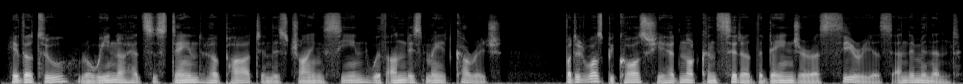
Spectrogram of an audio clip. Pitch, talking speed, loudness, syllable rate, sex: 90 Hz, 170 wpm, -20 LUFS, 5.3 syllables/s, male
